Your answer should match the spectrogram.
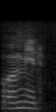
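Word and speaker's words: Joan Mir: Me corrija a pronúncia, hein? Juan Mir. – Juan Mir. – Gosto assim. Eu gosto de perguntar a pronúncia para a gente falar a coisa certinha.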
